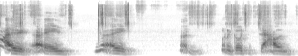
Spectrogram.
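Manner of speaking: halting delivery with long pauses; Christopher Walken. Shown as a demonstration. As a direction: break it up word by word like an impressionist. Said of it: "Christopher Walken".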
